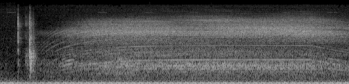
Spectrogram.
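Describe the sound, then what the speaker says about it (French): Steady whooshing rush of cool air from a Babyliss Secret Curl Wave curling iron, constant and close, after a couple of brief clicks at the start. "Donc le bruit que vous entendez là, c'est l'air frais."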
